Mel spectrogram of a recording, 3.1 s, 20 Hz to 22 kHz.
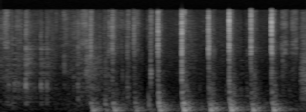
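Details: Firm, dull thumps on the rear left door panel of a Tesla Model 3 after securing the emergency release cap with double-sided tape; no buzz or loose rattle after each hit, the rattle is gone.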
